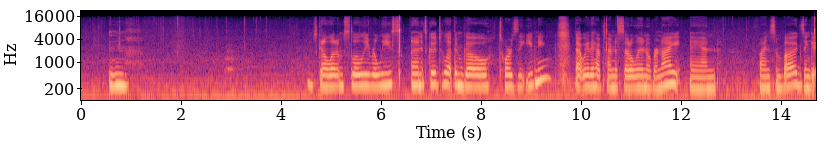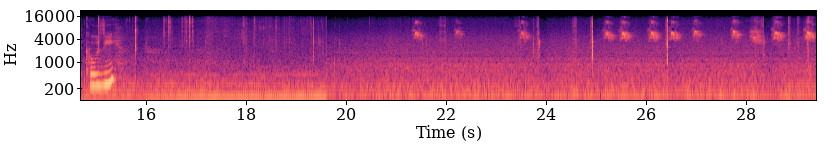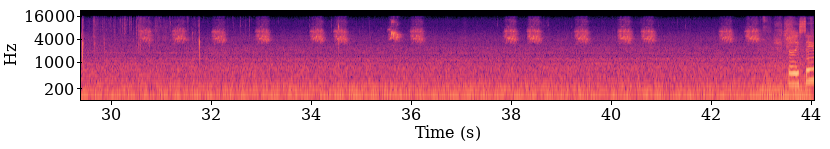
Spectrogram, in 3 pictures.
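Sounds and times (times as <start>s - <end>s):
small bird chirping: 21.3s - 22.4s, 23.4s - 23.8s, 25.1s - 29.5s, 30.4s - 33.3s, 34.0s - 34.8s, 35.5s - 36.4s, 37.8s - 38.7s, 39.3s - 41.0s, 42.1s - 43.8s.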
